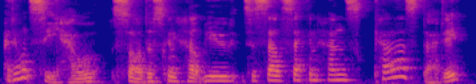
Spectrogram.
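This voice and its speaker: Man putting on a high-pitched, inquisitive little girl. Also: very animated, a little slow, warm tone. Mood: curious. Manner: questioning, innocent. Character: clever young daughter, curious, politely challenging her father.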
